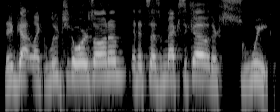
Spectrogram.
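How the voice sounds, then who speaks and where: In casual podcast chat, a co-host from Kansas City rambles through a long story and performs the quotes he recounts. His voice sits high and a little mellow, with fairly even intonation at normal speed, in a dry recording.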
